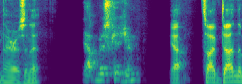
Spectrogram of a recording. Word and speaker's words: Muskegon: and you hit the Muskegon first.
